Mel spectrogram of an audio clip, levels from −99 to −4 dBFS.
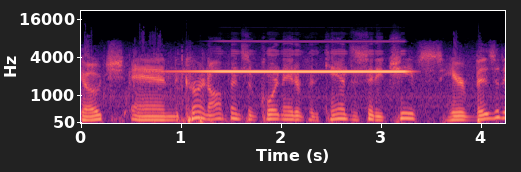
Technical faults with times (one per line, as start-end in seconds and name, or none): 0.61-3.40 loudspeaker feedback squeal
